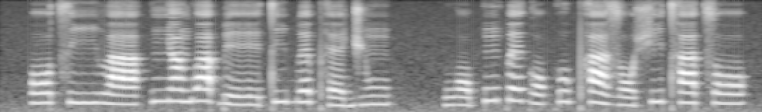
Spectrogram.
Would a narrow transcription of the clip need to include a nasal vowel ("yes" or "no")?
yes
